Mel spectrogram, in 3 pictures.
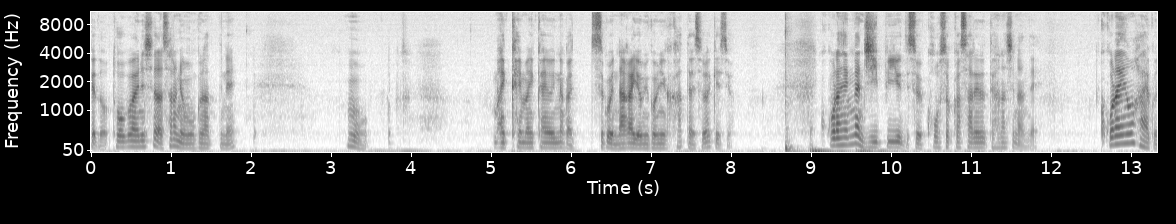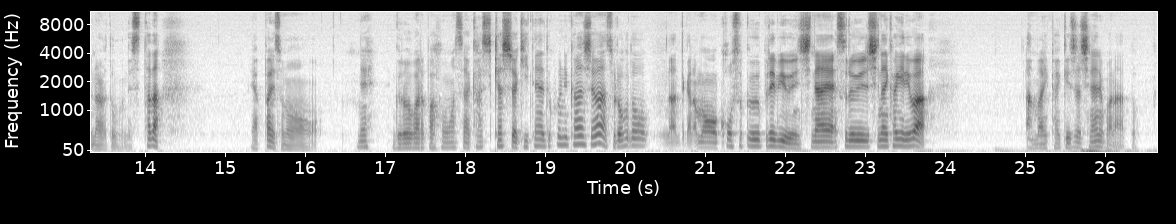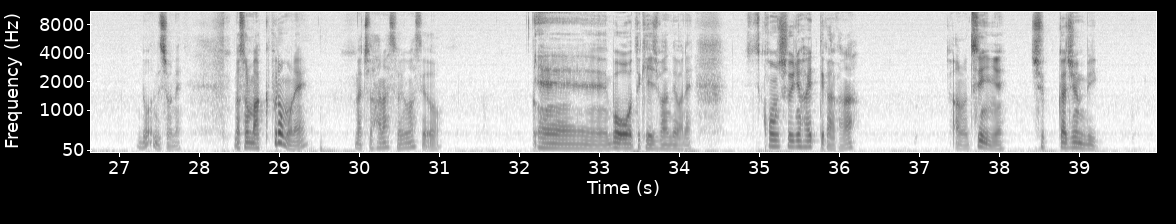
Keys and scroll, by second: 8.8 \, 8.9 `, 9.0 \.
